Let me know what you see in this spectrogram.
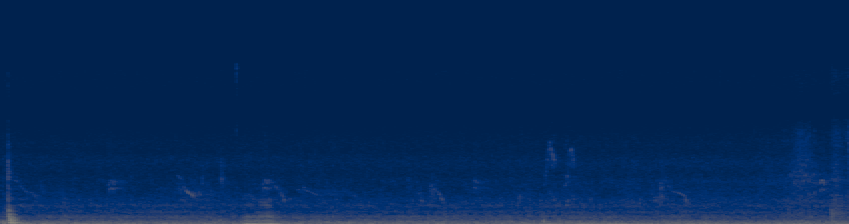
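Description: Birds chirping faintly over a steady outdoor background hiss, with a sharp knock right at the start and a short, louder low sound about two and a half seconds in.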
